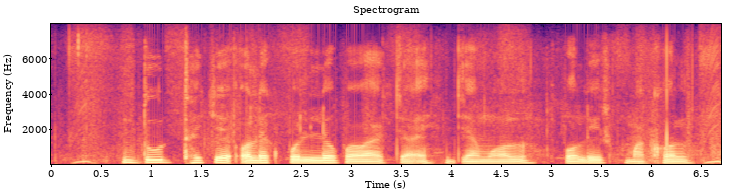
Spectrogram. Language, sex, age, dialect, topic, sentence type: Bengali, male, 18-24, Jharkhandi, agriculture, statement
